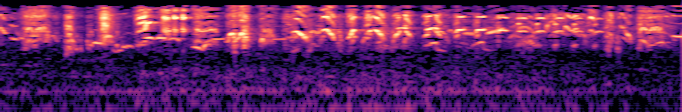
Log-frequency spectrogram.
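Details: Oriental magpie-robin lure song with a rapid stream of repeated zigzag whistles and chirps, steady and energetic, over faint low background noise.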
